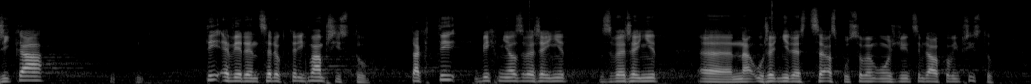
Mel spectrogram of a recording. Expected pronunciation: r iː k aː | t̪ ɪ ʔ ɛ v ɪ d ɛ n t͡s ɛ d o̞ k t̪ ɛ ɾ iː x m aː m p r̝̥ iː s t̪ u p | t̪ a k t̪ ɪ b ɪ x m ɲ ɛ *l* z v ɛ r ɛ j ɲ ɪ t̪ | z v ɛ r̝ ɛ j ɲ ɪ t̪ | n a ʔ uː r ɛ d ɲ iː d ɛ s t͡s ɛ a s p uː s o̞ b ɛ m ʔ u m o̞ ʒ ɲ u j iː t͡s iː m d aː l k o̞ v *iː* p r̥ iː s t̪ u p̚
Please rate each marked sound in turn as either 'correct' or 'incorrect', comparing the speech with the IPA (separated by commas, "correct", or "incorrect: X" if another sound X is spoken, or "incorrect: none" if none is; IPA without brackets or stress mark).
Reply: correct, correct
